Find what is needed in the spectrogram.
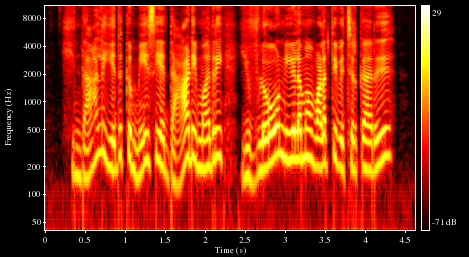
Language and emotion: Tamil, disgusted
